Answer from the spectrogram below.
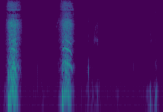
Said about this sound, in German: schniefte einmal kurz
